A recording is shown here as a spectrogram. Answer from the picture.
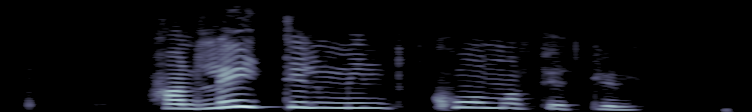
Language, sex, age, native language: Icelandic, male, 11, Icelandic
